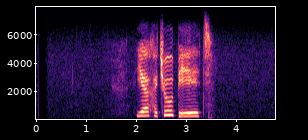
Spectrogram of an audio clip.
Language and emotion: Russian, positive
